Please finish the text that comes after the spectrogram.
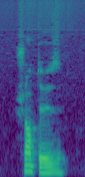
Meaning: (adjective) feminine singular of chanteur; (noun) female singer, songstress
- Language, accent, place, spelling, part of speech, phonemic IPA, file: French, France, Lyon, chanteuse, adjective / noun, /ʃɑ̃.tøz/, LL-Q150 (fra)-chanteuse.wav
